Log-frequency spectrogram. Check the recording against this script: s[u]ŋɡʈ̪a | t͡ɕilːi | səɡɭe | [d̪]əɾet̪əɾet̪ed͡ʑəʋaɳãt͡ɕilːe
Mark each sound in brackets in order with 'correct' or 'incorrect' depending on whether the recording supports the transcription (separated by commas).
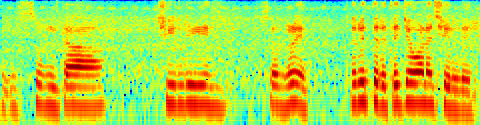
correct, incorrect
